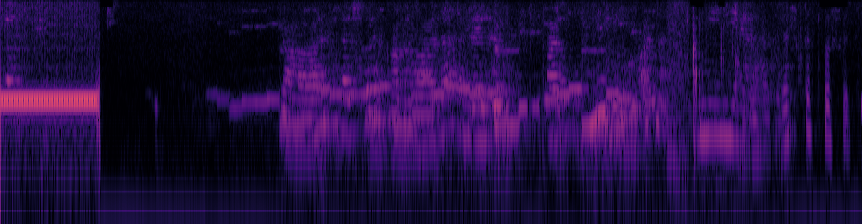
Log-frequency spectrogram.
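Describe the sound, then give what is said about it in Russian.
A telephone ringback tone as a call is transferred to technical support: one steady, mid-pitched tone lasting about a second, then a short silence before a voice starts talking. “звонок переводится в службу технической поддержки.”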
